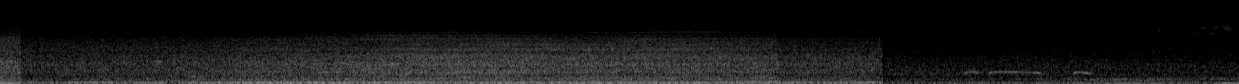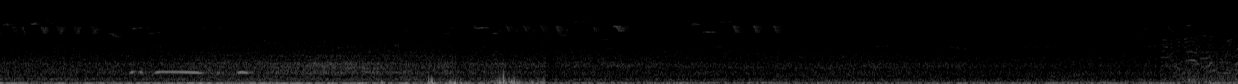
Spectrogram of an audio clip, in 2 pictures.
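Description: Steady outdoor noise on a town street, a low rumble with hiss, cuts off suddenly about nine seconds in. Quieter ambience follows, with small birds singing in short, high chirping phrases and a couple of brief low hooting calls.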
